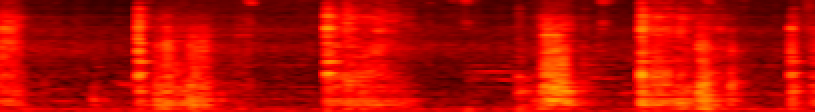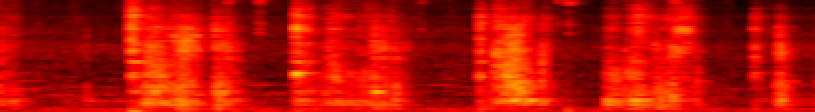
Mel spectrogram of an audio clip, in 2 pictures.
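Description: Meal maker chunks and chopped coriander being stirred in a pan, a repeated scraping, rasping rhythm with light sizzle, close and fairly clear, no voices.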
